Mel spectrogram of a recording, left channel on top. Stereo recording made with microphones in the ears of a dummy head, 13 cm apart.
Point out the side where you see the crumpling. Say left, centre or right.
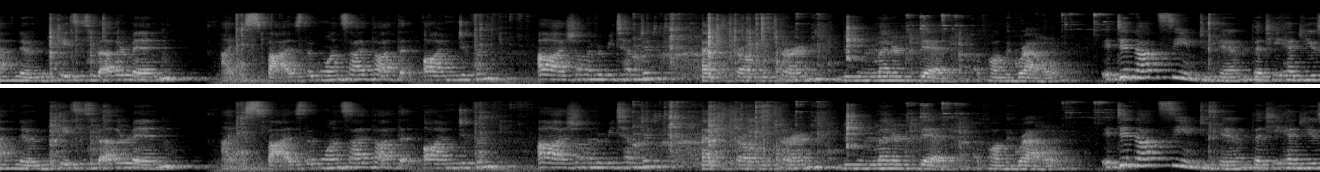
left.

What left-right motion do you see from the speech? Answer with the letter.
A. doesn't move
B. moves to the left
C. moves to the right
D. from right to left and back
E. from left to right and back
A.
